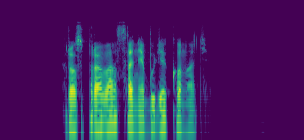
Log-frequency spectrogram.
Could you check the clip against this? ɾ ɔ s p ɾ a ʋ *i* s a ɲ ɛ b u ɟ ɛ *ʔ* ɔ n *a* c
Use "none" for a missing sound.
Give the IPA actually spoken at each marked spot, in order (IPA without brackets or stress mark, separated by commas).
a, k, a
